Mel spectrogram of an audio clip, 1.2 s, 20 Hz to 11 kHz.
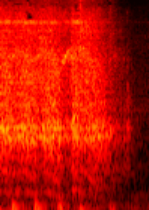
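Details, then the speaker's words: Mazdaspeed6 after installing and programming a new PCM and keys with FORScan: a steady cranking beat at about five pulses a second that never catches, with occasional kicks, pops and exhaust backfires; it cranks but won't start. "Well, guys, I feel like we're getting close, because I've never heard it try to kick like that a couple times, and we're getting more pops and, you know, burble backfires in the exhaust every couple cranks."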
